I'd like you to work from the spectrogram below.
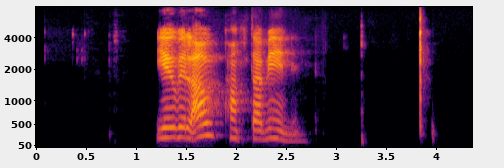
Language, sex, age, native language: Icelandic, female, 50-59, Icelandic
